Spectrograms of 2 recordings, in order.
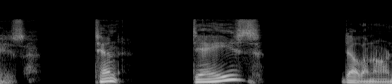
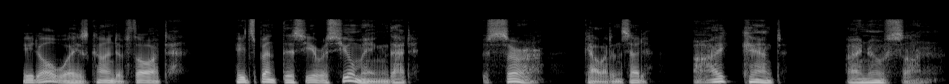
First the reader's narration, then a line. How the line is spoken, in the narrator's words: Dalinar said quietly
